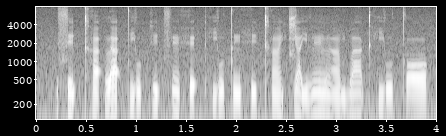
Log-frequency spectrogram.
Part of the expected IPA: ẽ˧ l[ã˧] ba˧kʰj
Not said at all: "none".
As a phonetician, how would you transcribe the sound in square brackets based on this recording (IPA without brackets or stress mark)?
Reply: ã˧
